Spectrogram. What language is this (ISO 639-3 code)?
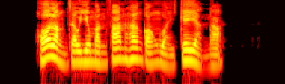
yue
